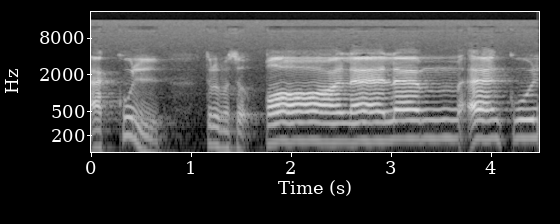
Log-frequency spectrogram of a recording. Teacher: Di sini idgham bila gunnah, nun mati bertemu lam.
